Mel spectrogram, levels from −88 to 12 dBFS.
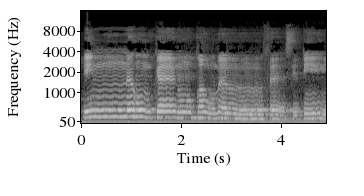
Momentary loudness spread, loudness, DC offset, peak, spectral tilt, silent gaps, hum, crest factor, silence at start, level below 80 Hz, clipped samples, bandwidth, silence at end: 6 LU; -17 LUFS; under 0.1%; 0 dBFS; -5 dB/octave; none; none; 16 dB; 0 s; -34 dBFS; under 0.1%; 10 kHz; 0 s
